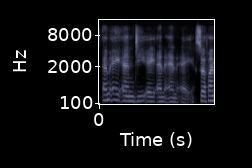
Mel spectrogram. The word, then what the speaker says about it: Mandanna: Yeah, it's Mandanna. So if I'm mispronouncing that, you can look it up and then find that author anyway.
